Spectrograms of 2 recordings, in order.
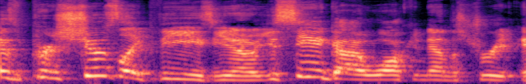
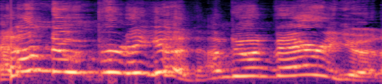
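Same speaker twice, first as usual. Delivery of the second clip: high giggly words through a laugh; 13 semitones higher than usual. Real, not acted. To his viewers, giggling through the words. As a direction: laugh it out, pitch way up.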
